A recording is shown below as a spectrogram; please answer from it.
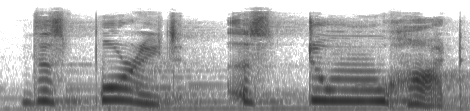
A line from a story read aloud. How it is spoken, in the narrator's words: she exclaimed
